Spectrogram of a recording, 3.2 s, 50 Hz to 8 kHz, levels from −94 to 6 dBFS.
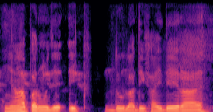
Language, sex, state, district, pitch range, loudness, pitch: Hindi, male, Uttar Pradesh, Saharanpur, 115-125 Hz, -19 LUFS, 120 Hz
